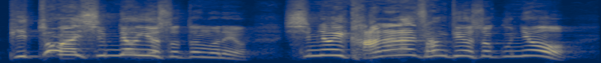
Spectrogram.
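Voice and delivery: high, loud, overwhelmed realisation; loud fervent confession. Retold or imitated. Believer answering the Lord, loud relieved confession. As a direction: cry it out in relief. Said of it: "표현해 주시는 이게".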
